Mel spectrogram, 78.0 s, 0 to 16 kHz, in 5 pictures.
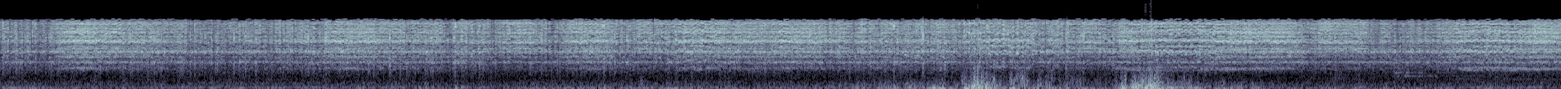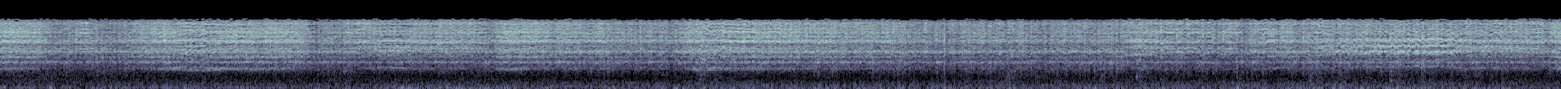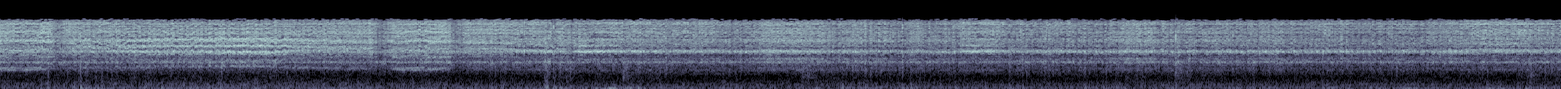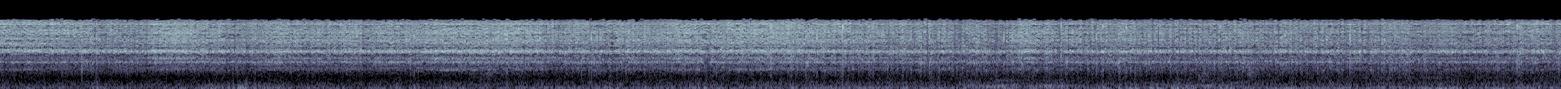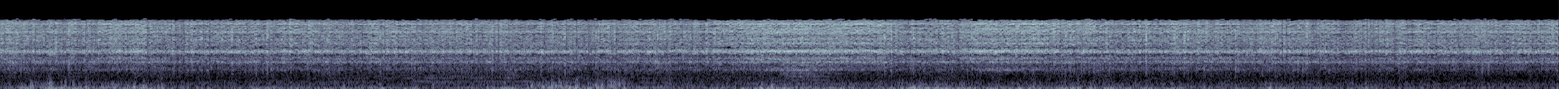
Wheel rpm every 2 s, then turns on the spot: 200, 200, 200, 200, 200, 200, 200, 190, 200, 200, 200, 200, 200, 200, 200, 200, 200, 200, 180, 180, 180, 180, 180, 190, 190, 190, 190, 190, 190, 180, 190, 190, 180, 190, 190, 190, 190, 190, 190.
none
